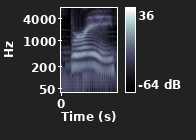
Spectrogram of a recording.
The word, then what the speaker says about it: Bree: My name is Bree. So nice to meet you. Hi, Bree. What a pretty name. Oh, thank you. It's kind of like cheese, but it's not spelled the same as the brie cheese.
